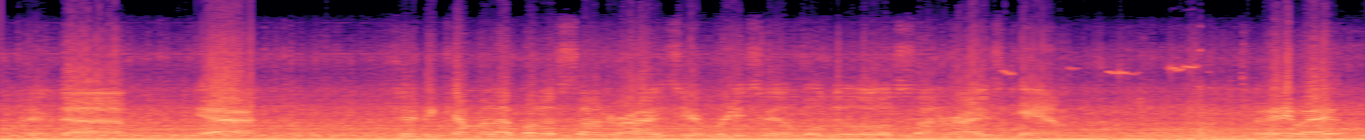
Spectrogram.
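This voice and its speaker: Loud background noise behind a man talking at a fairly quick pace. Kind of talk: casual vlog chat. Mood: upbeat, playful. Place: car. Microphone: phone near.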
